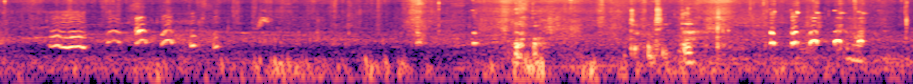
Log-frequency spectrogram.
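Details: Bernese Mountain Dog puppies in a garden giving short, high, squeaky whines in clusters near the start and again near the end, with people talking and rustling between.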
